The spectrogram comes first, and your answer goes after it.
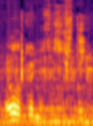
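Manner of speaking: ordinary talk, nothing marked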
